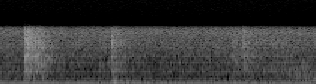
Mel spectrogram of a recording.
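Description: CD cases being handled: a brief scrape just after the start, then a couple of faint light clicks.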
